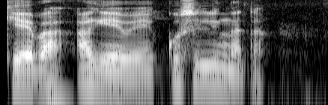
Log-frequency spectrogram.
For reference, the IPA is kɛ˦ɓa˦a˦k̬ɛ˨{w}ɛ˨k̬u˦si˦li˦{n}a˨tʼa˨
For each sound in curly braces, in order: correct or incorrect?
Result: correct, incorrect: ŋ

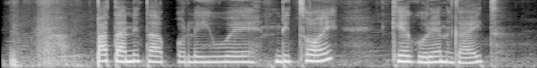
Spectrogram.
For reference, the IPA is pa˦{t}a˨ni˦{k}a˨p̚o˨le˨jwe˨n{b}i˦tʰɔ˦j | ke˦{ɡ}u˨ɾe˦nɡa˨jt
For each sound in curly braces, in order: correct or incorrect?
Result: correct, incorrect: t, incorrect: d, correct

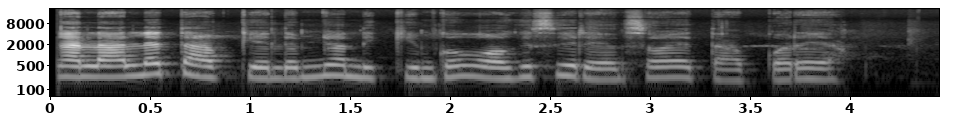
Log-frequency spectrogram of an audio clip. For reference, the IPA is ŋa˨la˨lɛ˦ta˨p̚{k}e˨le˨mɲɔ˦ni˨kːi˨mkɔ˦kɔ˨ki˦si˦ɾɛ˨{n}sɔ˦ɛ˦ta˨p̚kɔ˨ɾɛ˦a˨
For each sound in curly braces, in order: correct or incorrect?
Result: correct, correct

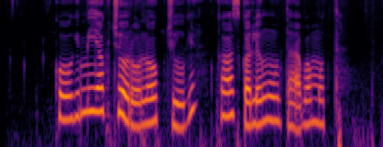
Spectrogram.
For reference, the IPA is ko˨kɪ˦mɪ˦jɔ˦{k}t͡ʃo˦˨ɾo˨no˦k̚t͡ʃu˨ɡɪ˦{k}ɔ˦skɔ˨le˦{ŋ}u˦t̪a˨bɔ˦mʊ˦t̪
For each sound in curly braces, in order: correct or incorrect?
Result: correct, correct, correct

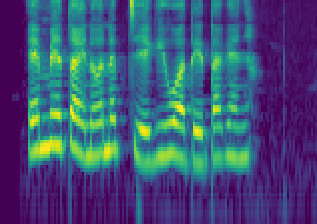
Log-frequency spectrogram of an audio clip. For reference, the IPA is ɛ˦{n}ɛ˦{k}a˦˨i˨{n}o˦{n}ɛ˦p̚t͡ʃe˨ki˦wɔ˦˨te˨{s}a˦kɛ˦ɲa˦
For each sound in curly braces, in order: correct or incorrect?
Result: incorrect: m, incorrect: t, correct, correct, incorrect: t

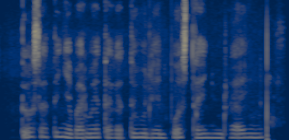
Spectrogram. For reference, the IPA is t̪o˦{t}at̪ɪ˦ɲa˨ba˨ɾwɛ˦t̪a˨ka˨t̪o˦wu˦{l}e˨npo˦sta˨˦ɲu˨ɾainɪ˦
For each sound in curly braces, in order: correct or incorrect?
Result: incorrect: s, correct

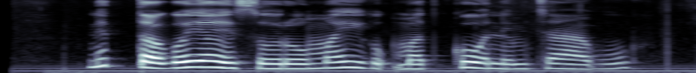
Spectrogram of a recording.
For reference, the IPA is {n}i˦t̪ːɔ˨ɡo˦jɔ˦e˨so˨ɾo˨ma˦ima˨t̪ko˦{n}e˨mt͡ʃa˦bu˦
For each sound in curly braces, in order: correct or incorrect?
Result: correct, correct

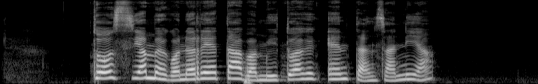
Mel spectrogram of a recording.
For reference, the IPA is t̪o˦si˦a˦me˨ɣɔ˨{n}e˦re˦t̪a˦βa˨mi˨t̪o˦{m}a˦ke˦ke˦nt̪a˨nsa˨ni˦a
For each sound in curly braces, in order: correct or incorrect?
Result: correct, incorrect: none

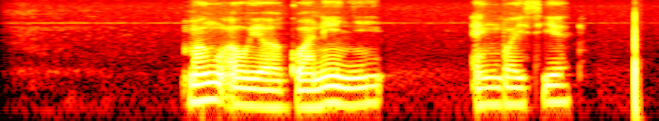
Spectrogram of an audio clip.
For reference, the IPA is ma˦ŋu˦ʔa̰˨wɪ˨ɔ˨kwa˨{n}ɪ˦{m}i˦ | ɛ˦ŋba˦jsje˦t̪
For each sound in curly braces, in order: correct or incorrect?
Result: correct, incorrect: ɲ

